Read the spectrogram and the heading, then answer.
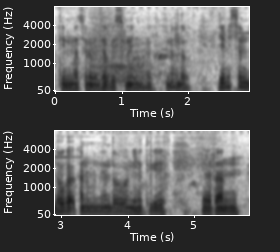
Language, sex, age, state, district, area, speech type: Santali, male, 45-60, Odisha, Mayurbhanj, rural, spontaneous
